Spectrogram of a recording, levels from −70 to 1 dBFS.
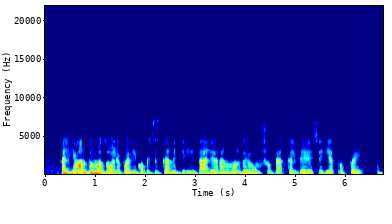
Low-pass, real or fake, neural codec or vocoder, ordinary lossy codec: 7.2 kHz; real; none; Opus, 32 kbps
